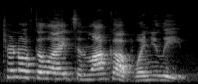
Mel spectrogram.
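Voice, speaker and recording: A woman playing a brisk, commanding radio producer in a radio play. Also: fairly high pitch, big pitch swings, bright, forceful tone, recorded from a distance. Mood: breezy.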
